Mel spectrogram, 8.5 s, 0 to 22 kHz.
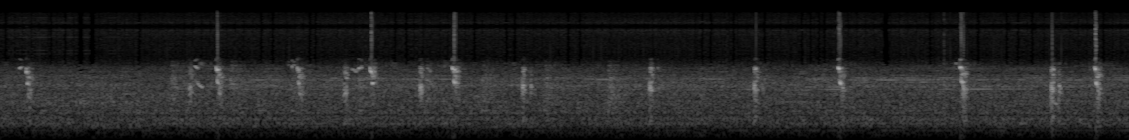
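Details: Peregrine falcon recorded in Gdynia, Poland, on 26 February 2016 at 09:19 in the morning: short, sharp clicking calls repeated irregularly, sometimes in close pairs, over faint steady background hiss.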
